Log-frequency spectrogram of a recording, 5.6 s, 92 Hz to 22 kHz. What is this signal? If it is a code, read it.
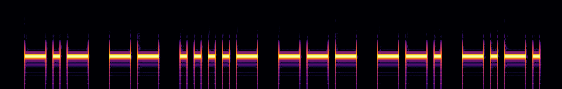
Morse code, heard as a keyed tone, about 17 wpm, 700 Hz. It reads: KM4OGC
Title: USA Call Signs Repeated 3x 17wpm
